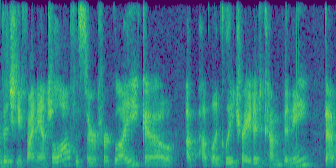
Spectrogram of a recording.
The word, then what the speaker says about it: GlyEco: Is it pronounced Glyeco or Glyeco? Well, it's Glyeco, and this is basically a marriage of two words, glycol and ecology.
